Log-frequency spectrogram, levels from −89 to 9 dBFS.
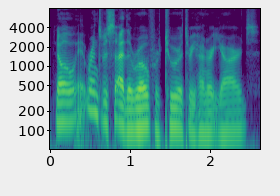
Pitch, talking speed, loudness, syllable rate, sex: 115 Hz, 275 wpm, -18 LUFS, 6.1 syllables/s, male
